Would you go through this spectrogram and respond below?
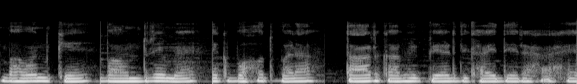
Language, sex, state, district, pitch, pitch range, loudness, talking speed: Hindi, male, Jharkhand, Deoghar, 145 Hz, 140-150 Hz, -14 LUFS, 155 wpm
